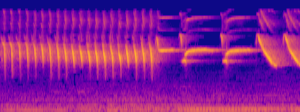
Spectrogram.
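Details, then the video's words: Domestic canary song used to stir other canaries into singing: a fast even roll of pulsed notes, then clear whistled held tones and sweeping downslurred notes. "Pancingan kenari biar gacor"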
